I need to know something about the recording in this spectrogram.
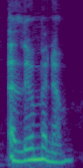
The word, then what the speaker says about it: aluminum: Well, here in the US, we call it aluminum.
